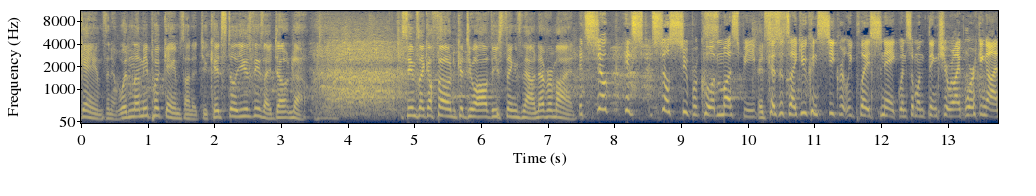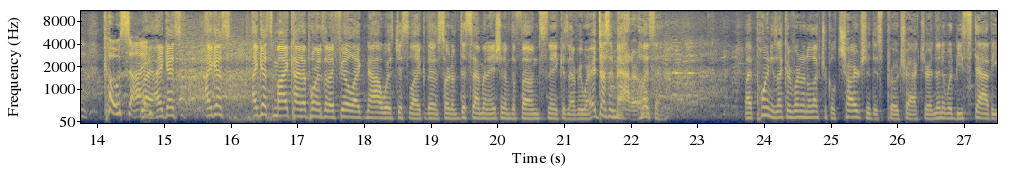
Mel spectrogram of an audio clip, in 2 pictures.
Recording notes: LIVE from Chicago PodFest. Live with the first of two shows from Chicago PodFest.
